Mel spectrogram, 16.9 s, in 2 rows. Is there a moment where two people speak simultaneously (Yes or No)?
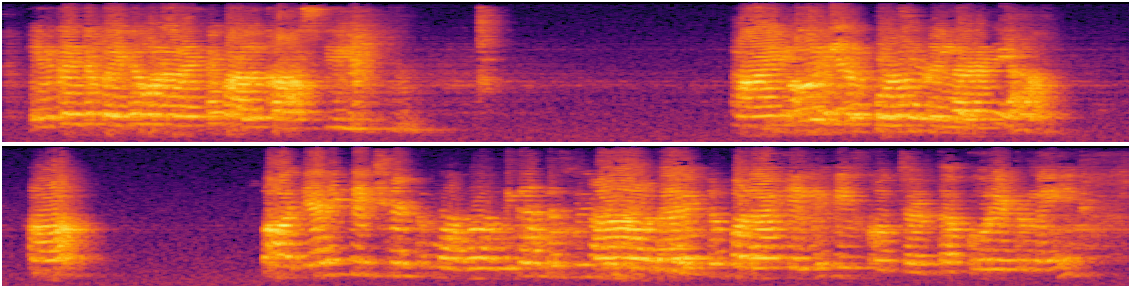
Yes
